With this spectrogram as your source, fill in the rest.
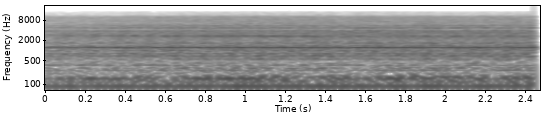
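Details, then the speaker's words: Freshly rebuilt Daewoo Lanos engine, hot idle at operating temperature, oil pressure at idle about 3 judged excellent: steady, even low hum with no knock or tapping; earlier noises gone, healthy. "так машину прогрели сейчас уже этих звуков не слышно"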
